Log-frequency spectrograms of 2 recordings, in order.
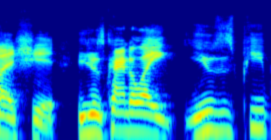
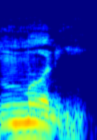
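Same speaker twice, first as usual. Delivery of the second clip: wiseguy mobster-style money with emphasis on o; 7 semitones lower, 4 dB quieter than usual. Describing how Phil says a word, imitating Phil's mobster-style 'money'. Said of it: "He says it like a mobster".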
